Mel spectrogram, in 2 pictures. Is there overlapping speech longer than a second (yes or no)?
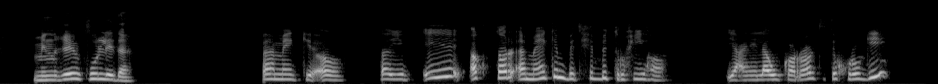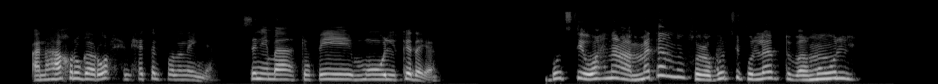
no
